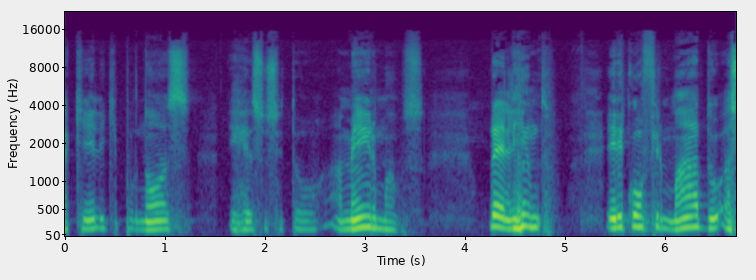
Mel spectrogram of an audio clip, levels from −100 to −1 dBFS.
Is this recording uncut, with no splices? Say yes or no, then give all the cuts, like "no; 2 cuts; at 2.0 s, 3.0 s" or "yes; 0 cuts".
no; 3 cuts; at 1.5 s, 4.3 s, 5.6 s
